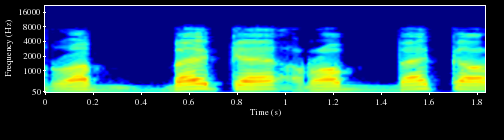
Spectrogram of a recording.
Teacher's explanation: ra berbaris atas, qaulan wahidan, tak ada khilaf lagi. Tebalkan ra, jangan tipis.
